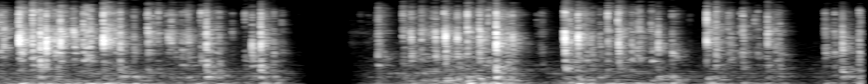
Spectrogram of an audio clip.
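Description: Typing on a computer keyboard: a quick run of key presses as a command is typed out. The typing stops dead for about half a second a little over two seconds in, then resumes.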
